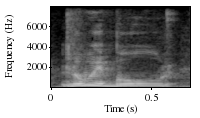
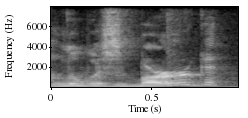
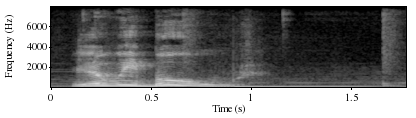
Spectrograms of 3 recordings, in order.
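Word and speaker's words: Louisbourg: on Kickstarter so check it out on Kickstarter Lou Bo 1758 yes it's not lewisberg or BG it's Lou Bo yeah the uh the GS silent the O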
